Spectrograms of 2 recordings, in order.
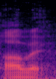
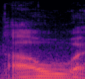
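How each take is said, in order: First: It is said plainly with no extra oo sound. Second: An extra oo sound comes before the v. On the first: The speaker calls it right. "I think it should just be Ave" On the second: The speaker calls it wrong. "in the game they pronounce it almost as if it was A U V E"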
